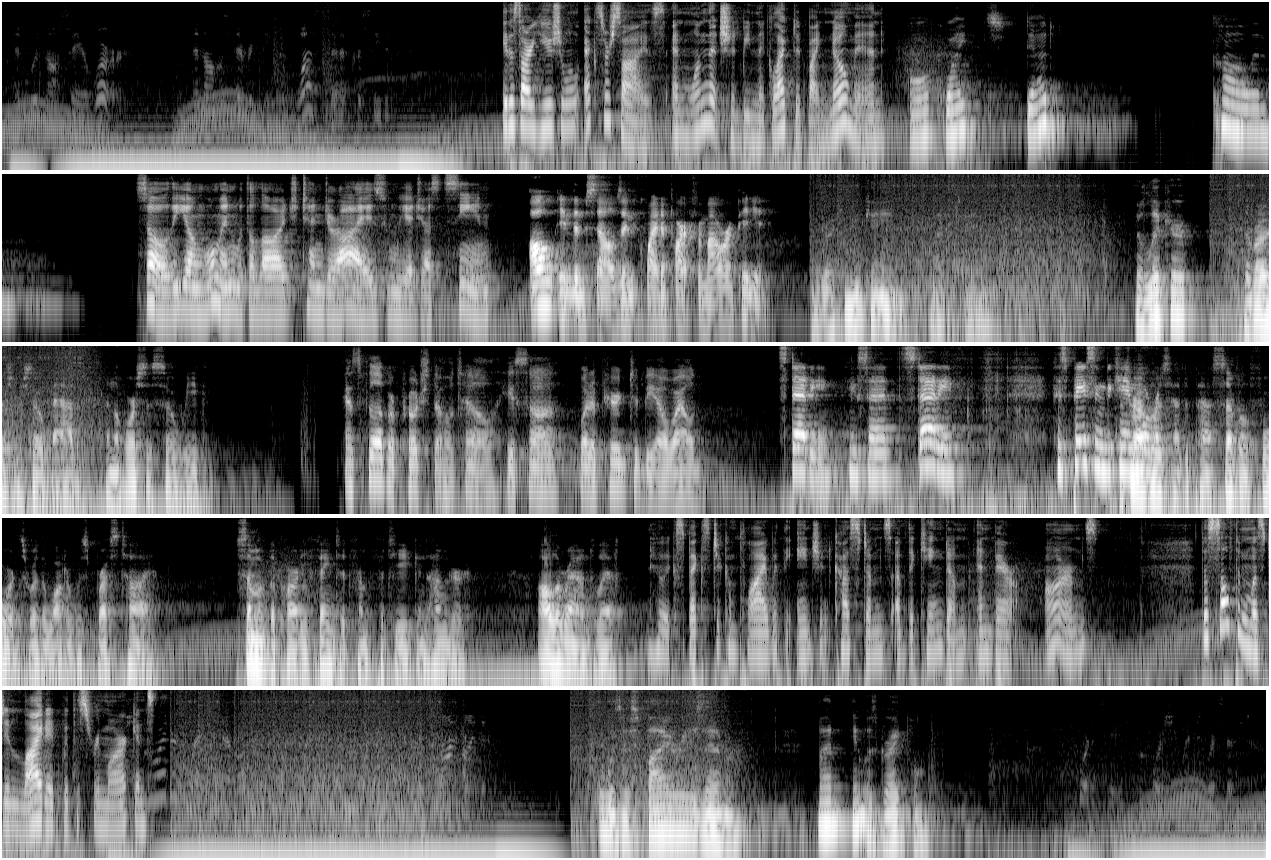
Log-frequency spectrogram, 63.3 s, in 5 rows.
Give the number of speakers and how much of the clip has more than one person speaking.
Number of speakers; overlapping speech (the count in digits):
9, about 2%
